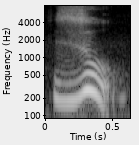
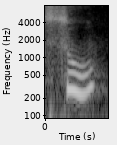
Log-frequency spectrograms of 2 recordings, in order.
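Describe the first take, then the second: First: The word begins with a Z sound. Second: The word begins with an S sound. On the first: The speaker calls it right. "It's not Sue but Zoo" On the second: The speaker calls it wrong. "Zoo is mispronounced as Sue"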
